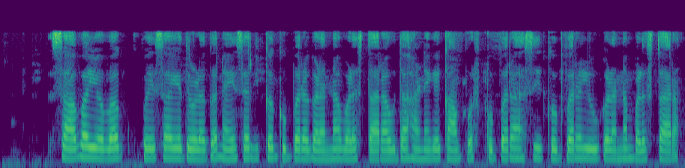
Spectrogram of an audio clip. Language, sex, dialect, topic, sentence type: Kannada, female, Dharwad Kannada, agriculture, statement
